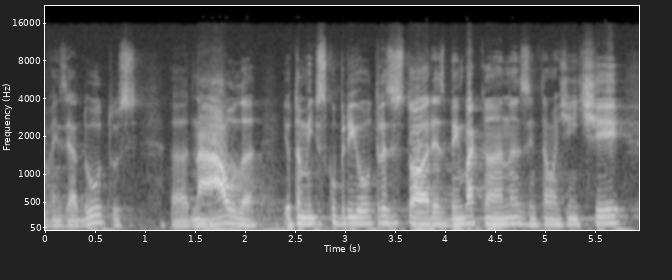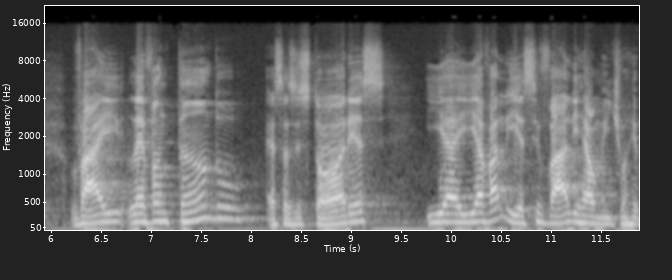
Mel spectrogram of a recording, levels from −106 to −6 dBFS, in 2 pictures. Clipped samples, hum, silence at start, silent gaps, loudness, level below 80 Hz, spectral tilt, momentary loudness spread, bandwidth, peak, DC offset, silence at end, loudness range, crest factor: under 0.1%; none; 0 s; none; -23 LUFS; -50 dBFS; -4 dB/octave; 12 LU; 16.5 kHz; -8 dBFS; under 0.1%; 0 s; 2 LU; 14 dB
